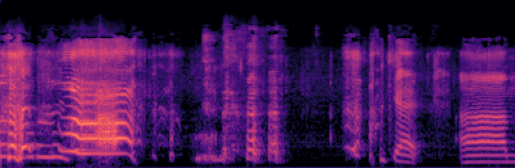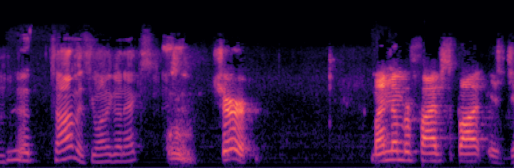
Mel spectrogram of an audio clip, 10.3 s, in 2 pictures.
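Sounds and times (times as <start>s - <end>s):
person imitating Chewbacca's scream: 0.0s - 1.4s
speech: 4.0s - 7.8s, 8.8s - 10.2s.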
